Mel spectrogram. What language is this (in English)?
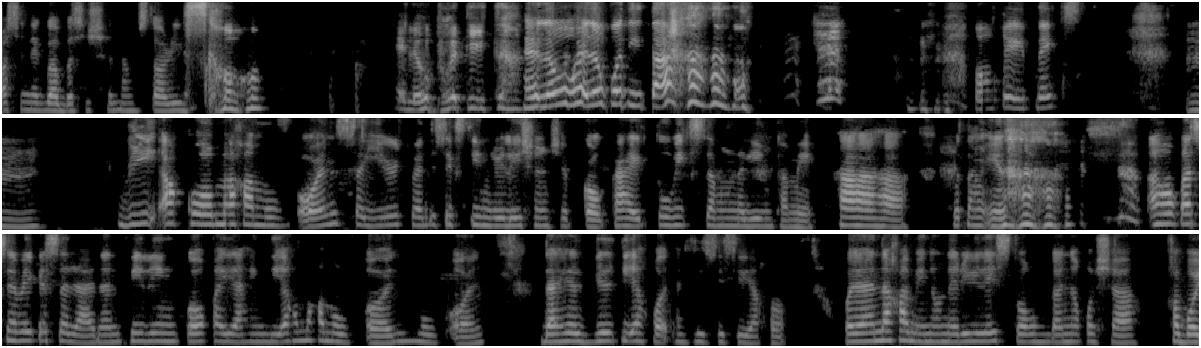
Filipino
